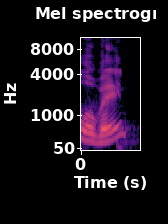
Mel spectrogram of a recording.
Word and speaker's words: Lovane: There you go, Lovane. Sounds just like it's spelled.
